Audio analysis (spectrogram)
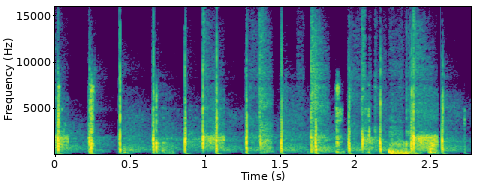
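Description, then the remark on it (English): Hand clapping for a round of applause: a quick, slightly uneven run of sharp, crisp claps, about fifteen in under three seconds, moderately loud with no voices over it. “Okay, first of all, you went outside, so we got to give him a round of applause for that.”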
